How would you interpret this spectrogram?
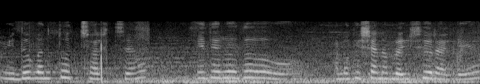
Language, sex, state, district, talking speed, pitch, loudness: Kannada, male, Karnataka, Raichur, 110 wpm, 265 Hz, -19 LUFS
